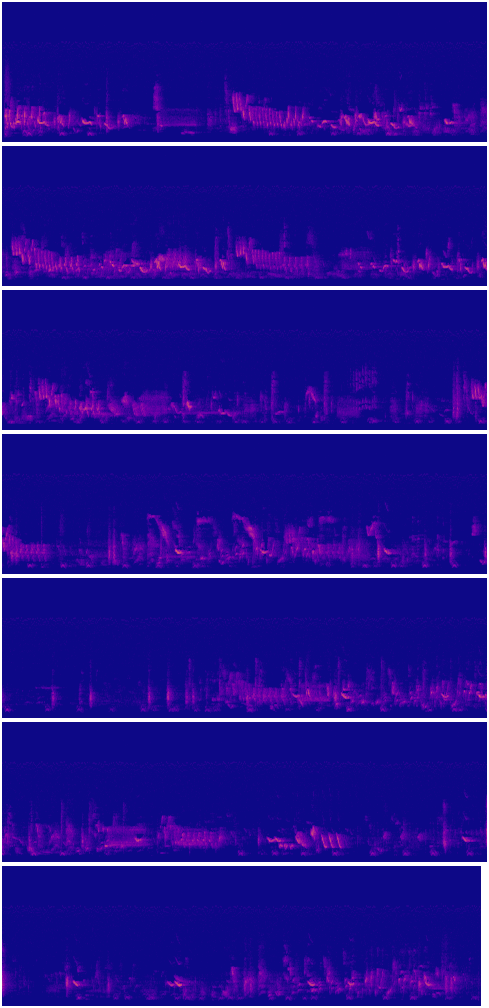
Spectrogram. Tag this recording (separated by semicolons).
clean; field-recording; nature; song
